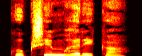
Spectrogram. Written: ಕುಕ್ಷಿಂಭರಿಕ

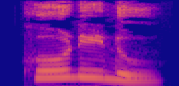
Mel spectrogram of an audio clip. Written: ಕೋಡಿಡು

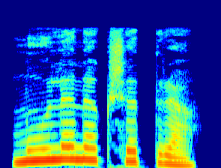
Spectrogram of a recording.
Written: ಮೂಲನಕ್ಷತ್ರ

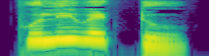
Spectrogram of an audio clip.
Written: ಪುಲ್ಲಿವೆಟು

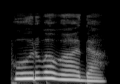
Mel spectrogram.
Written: ಪೂರ್ವವಾದ

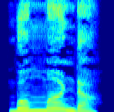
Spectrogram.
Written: ಬೊಮ್ಮಾಂಡ

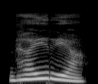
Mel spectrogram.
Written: ಧೈರ್ಯ

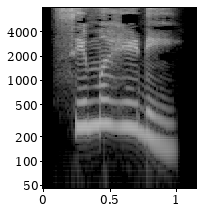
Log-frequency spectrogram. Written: ಸಿಮಹಿಡಿ

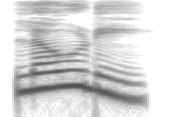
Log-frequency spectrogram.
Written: ಲೌಡಿ

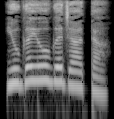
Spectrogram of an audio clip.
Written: ಯುಗಯೋಗಜಾತ

